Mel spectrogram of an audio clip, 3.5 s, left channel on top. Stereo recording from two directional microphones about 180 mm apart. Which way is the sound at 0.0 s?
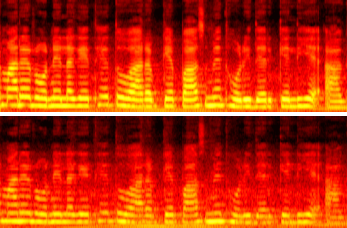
40° left (ahead or behind).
